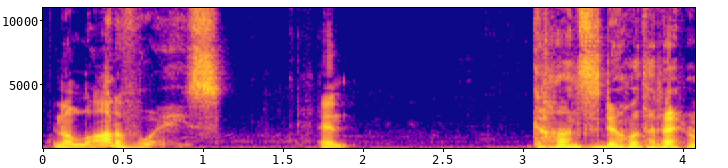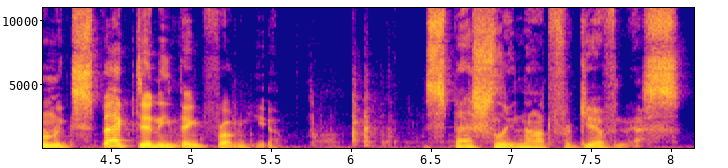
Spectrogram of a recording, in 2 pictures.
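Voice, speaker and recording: Male actor as remorseful young man, husky voice, mid pitch, halting confiding delivery, emotionally earnest, intimate romantic roleplay drama. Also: expressive, fairly bright tone. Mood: tender, grateful. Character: remorseful young man, former delinquent, tenderly confessing old love.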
